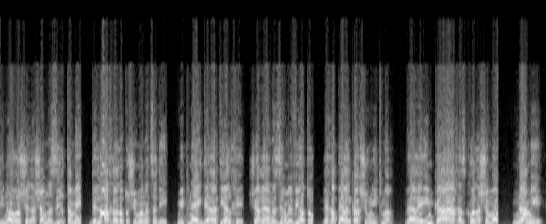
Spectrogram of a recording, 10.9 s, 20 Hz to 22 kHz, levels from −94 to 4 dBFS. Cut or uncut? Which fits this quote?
uncut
